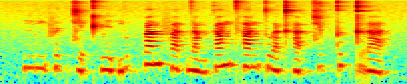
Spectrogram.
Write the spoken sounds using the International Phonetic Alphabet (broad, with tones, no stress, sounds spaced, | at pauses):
ŋ ɯ˧ ŋ f e˥˩ k̚ t͡ɕ e˨˩ ʔ kʰ l i˨˩ ʔ j u˥˩ k̚ p a˥˩ m f a˥˩ t̚ d a˩˦ m k a˥˩ ŋ tʰ a˦˥ n t u˩˦ a̯ kʰ a˨˩ ʔ t͡ɕ o˦˥ k̚ t ɯ˦˥ k̚ t r a˨˩ t̚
